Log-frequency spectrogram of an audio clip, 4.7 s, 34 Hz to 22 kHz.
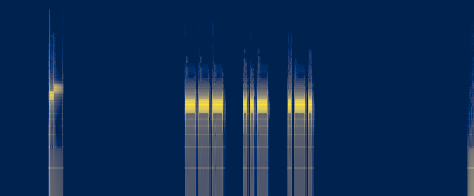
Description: Morse code, heard as a keyed tone, about 34 wpm, spaced as for 25 wpm, 700 Hz. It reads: OUR
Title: 2x Character Spacing - Top 200 Words - 35wpm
